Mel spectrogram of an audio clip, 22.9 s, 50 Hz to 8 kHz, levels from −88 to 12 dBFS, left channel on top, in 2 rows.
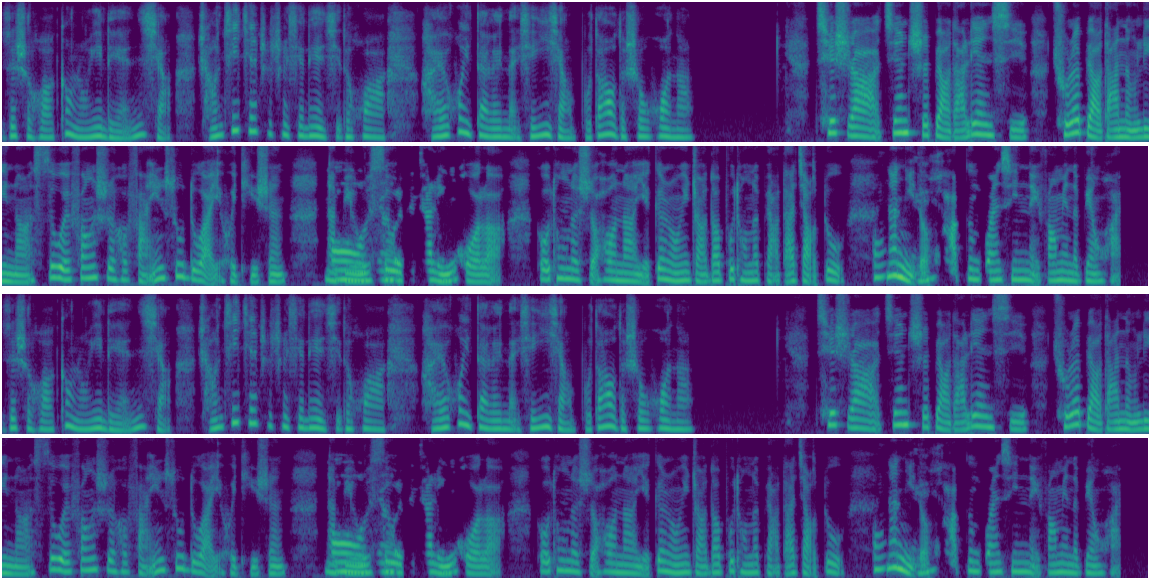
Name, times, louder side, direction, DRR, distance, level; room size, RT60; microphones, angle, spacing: voice 1, 0.0-6.9 14.8-15.4 20.2-20.3 20.6-20.8, left 1 dB, 15° left, 0.9 m, -28 dB
voice 2, 7.8-22.7, left 3 dB, 35° left, 0.5 m, -27 dB
head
